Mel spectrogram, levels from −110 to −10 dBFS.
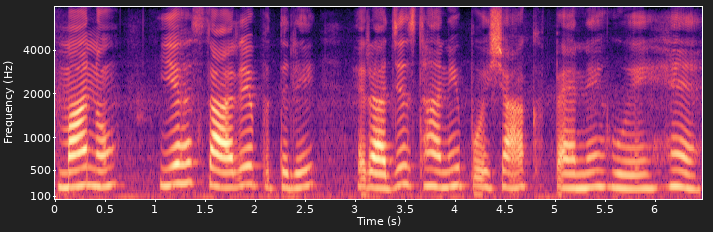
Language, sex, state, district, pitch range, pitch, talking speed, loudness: Hindi, female, Madhya Pradesh, Dhar, 230-260 Hz, 240 Hz, 85 wpm, -18 LUFS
